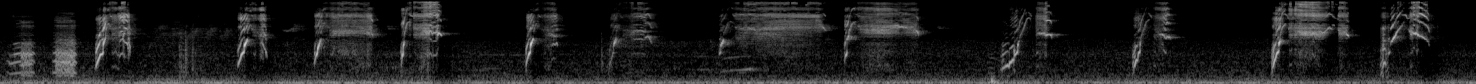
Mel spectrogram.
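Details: Afraid of being alone, a baby monkey screams repeatedly: sharp rising squeals and noisy piercing shrieks come every second or so, with brief pauses, over faint low background noise.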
